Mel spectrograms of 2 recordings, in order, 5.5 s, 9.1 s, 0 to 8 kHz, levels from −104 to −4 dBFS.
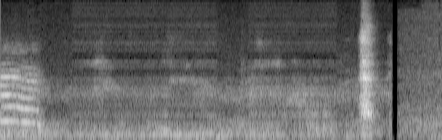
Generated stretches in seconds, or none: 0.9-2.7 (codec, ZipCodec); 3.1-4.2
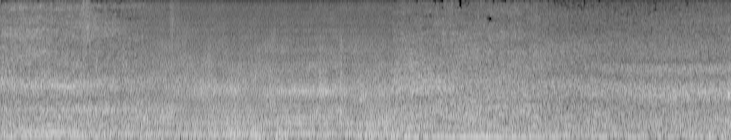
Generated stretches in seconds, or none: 1.8-4.9 (codec, ZipCodec)

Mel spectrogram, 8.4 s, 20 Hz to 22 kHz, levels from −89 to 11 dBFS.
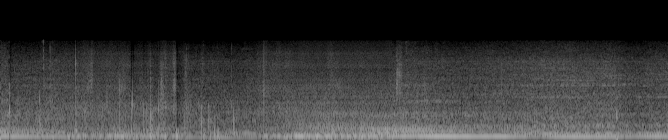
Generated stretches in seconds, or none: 0.8-2.3 (codec, ZipCodec); 3.2-4.9

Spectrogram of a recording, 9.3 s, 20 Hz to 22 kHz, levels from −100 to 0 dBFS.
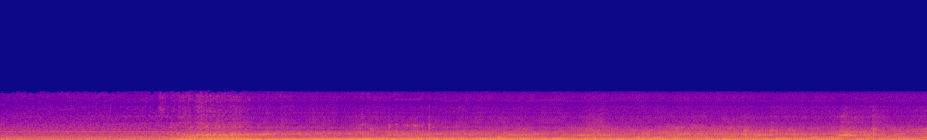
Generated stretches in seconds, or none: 2.5-9.3 (codec, ZipCodec)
